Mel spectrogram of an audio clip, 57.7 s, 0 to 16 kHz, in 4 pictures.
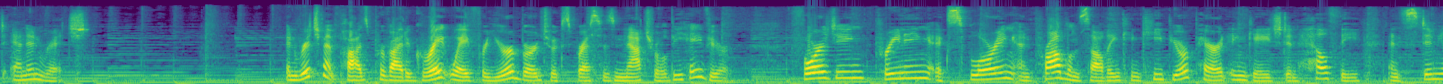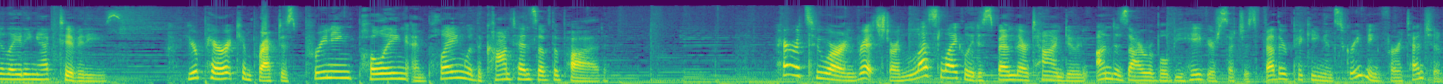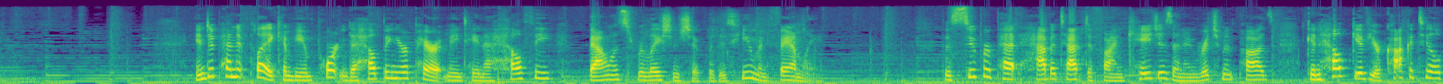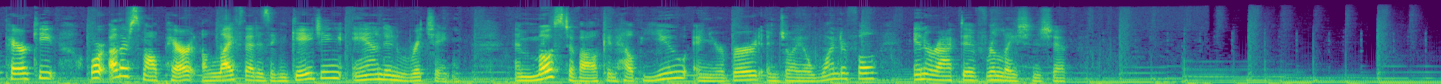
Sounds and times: Speech: 0.0s - 0.9s, 2.9s - 7.3s, 8.0s - 15.7s, 16.3s - 20.5s, 22.2s - 28.9s, 30.8s - 37.1s, 38.3s - 54.0s
Music: 0.0s - 57.7s.

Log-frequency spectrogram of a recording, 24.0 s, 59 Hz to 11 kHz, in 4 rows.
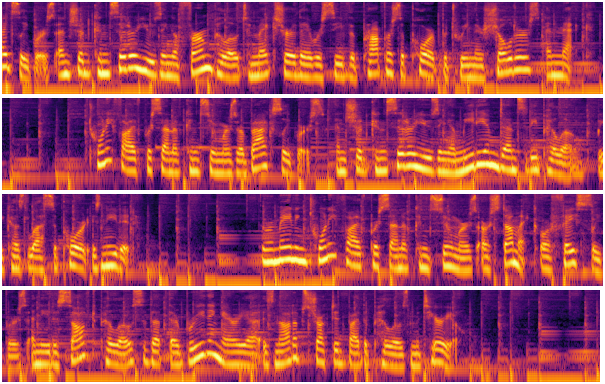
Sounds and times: Speech: 0.0s - 5.9s, 6.9s - 13.4s, 14.6s - 22.7s
Music: 0.0s - 24.0s.

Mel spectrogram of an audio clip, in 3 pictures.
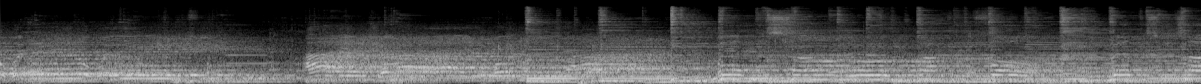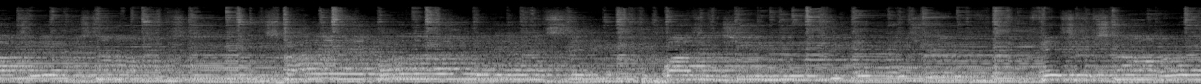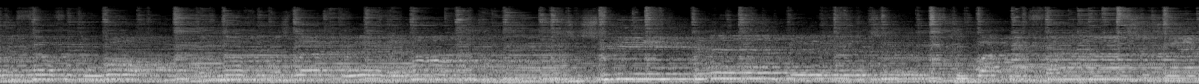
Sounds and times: Music: 0.0s - 36.0s.

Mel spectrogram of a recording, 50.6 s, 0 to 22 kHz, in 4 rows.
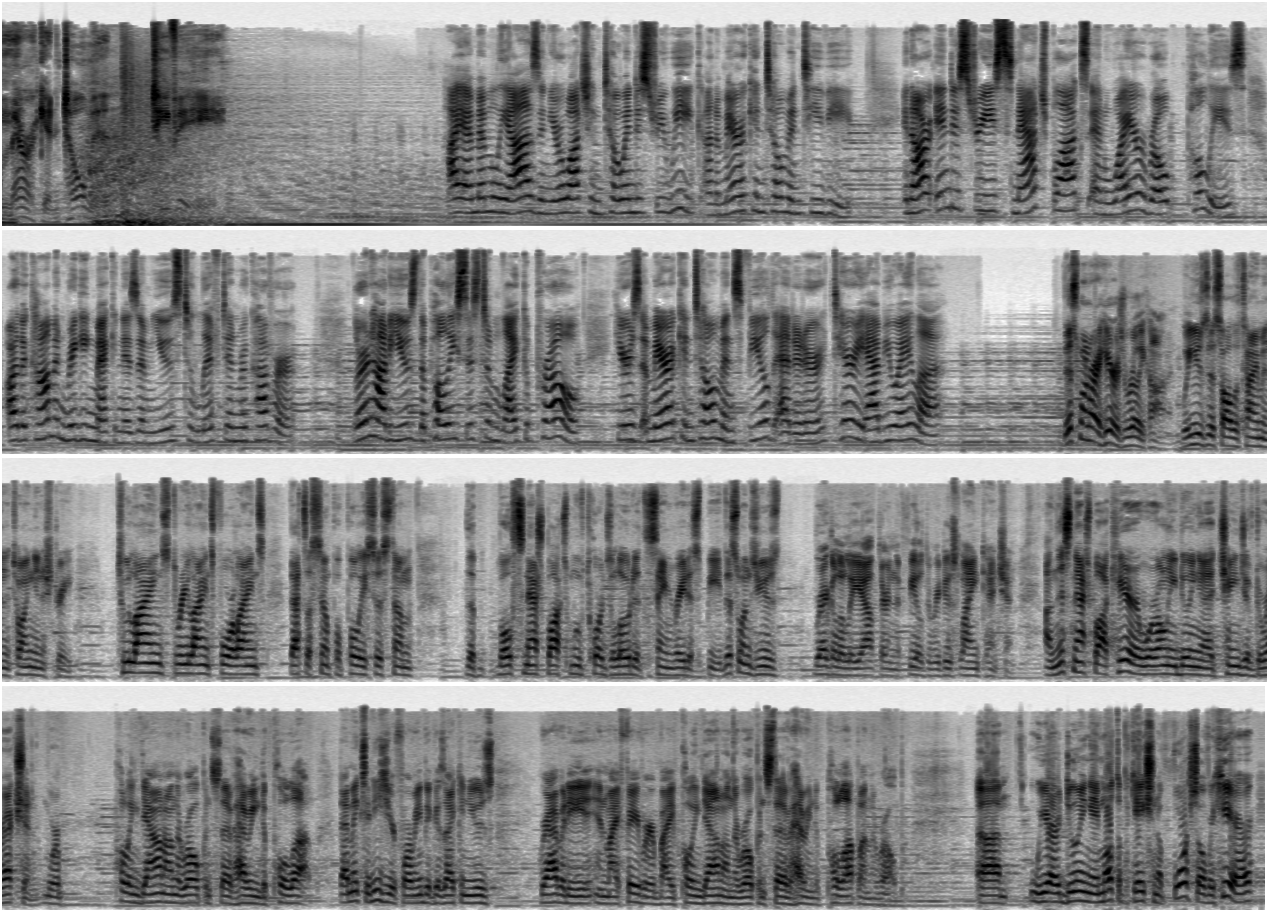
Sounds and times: Speech: 0.0s - 2.3s
Music: 0.0s - 50.5s.

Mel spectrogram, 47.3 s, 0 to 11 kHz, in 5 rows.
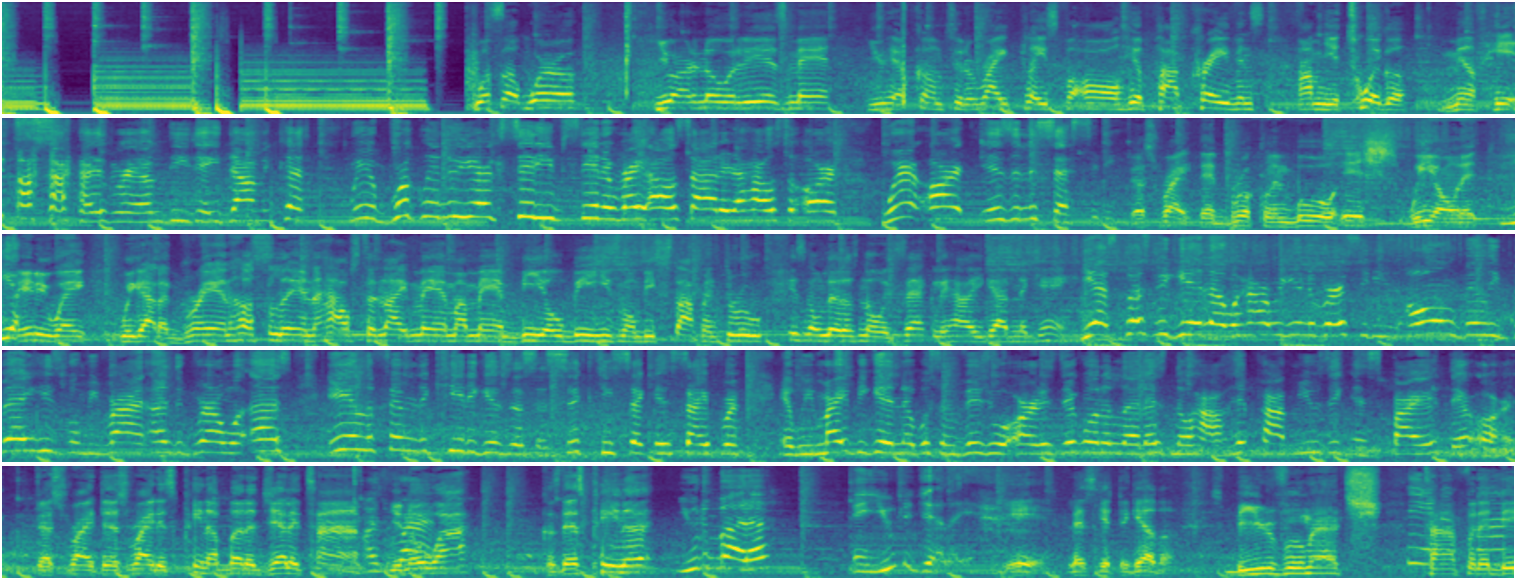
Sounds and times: Music: 0.0s - 47.2s.

